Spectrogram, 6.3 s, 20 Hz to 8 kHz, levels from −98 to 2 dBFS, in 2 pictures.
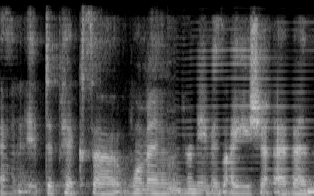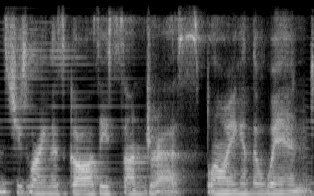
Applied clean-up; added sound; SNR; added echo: neural mask model DeepFilterNet 3.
